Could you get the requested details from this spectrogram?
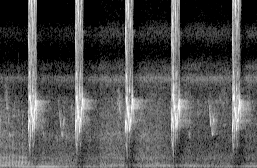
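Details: Budgerigar song used as a lure and master recording for training other birds: loud sharp chirps repeated about once a second over a low room hum.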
